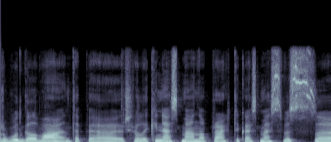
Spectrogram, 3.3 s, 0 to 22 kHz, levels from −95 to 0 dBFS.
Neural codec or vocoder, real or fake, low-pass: none; real; 14.4 kHz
